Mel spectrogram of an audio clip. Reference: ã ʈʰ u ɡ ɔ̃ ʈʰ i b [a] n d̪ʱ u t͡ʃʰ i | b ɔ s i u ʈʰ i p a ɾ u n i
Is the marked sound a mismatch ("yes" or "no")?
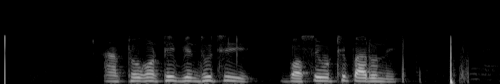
yes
